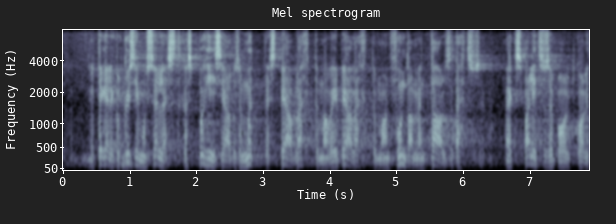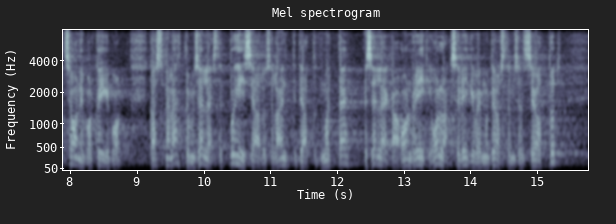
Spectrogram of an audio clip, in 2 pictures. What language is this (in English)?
Estonian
